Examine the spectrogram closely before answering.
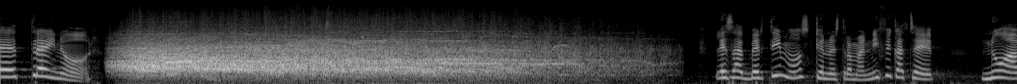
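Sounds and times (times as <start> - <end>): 
speech: 0.5 - 1.1, 7.2 - 10.1
audience applause: 1.1 - 6.8.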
